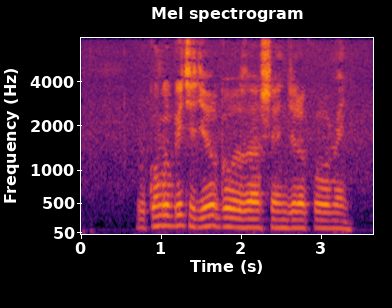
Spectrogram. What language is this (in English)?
Kinyarwanda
